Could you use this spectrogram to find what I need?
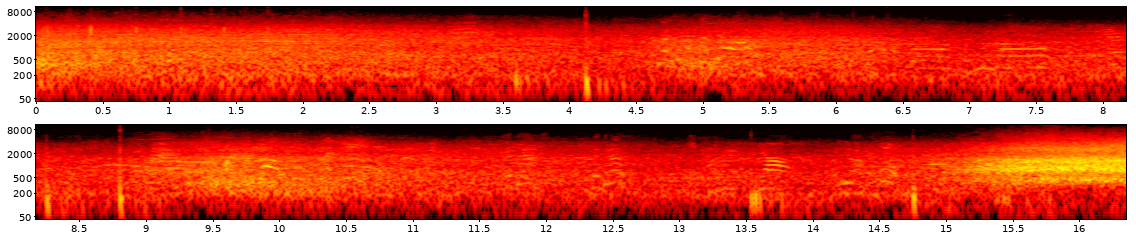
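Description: A large stadium crowd murmurs and chants.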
